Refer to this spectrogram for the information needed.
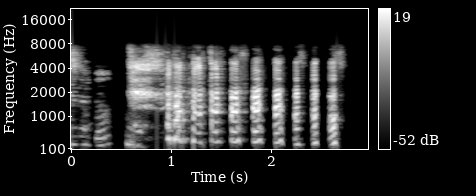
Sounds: Laughter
